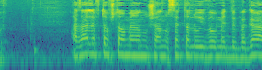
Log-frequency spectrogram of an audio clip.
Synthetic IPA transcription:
ʔazale̞ft̪o̞vʃḁt̪ao̞me̞ʁlanuʃeanose̞t̪alujveo̞me̞d̪̚bebaɡa

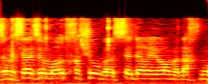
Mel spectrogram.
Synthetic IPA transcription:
zenosealzemeo̞d̥χaʃuvalsedeʁajo̞manaχnu

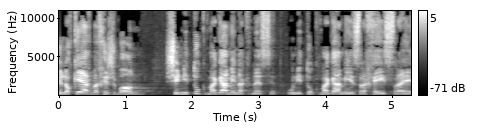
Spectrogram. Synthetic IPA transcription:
elo̞keaχbeχeʃbo̞n | ʃenit̪ukmaɡaminakneset̪unit̪ukmaɡamiːzʁaχe̞jisʁae

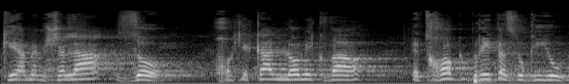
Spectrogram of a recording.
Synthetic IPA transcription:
kihame̞mʃalazo | χokikalo̞mikvaʁ | et̪χo̞kbʁithazuɡijut

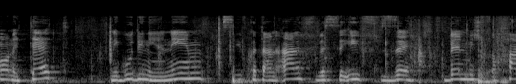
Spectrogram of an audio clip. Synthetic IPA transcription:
o̞netet̪ | niɡudinjanimseifkatanʔalefveseifze̞be̞nmiʃpaχa

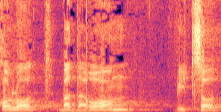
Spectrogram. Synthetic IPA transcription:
olot̪bad̪aʁom | bit͡sot

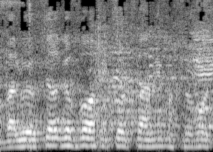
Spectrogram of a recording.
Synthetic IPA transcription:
valhujo̞t̪e̞ʁɡavo̞aχikol̚paːmimaχeʁo̞t̪

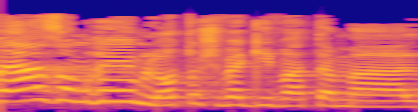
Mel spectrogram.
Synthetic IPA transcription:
eazomʁimlo̞t̪oʃveɡivatamal

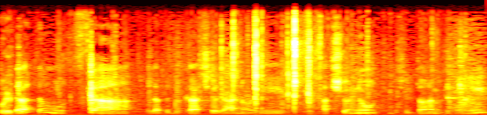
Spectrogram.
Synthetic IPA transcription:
uudathamut͡sa | labd̪ikaʃe̞lanuhihafʃonutbeʃilt̪o̞nhamekomi

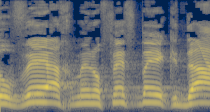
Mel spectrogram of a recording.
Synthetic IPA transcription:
oveaχmenofefbeekd̪a

